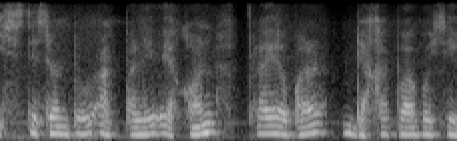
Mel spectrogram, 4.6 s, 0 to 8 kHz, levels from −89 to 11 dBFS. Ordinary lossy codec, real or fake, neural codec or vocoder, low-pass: none; fake; codec, 16 kHz, 6 kbps, DAC; 7.2 kHz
